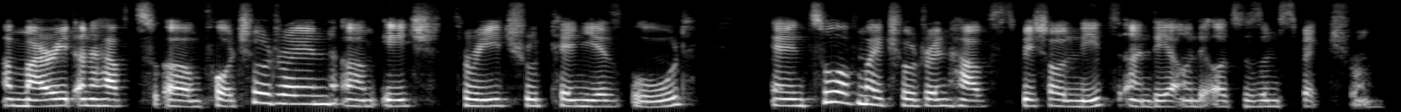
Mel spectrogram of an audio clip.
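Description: A woman from Cameroon, a parent advocate, telling her family's story in an interview, soft-spoken and hesitant with many pauses. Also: on the low side, dry recording, dull audio. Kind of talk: interview answers, personal story.

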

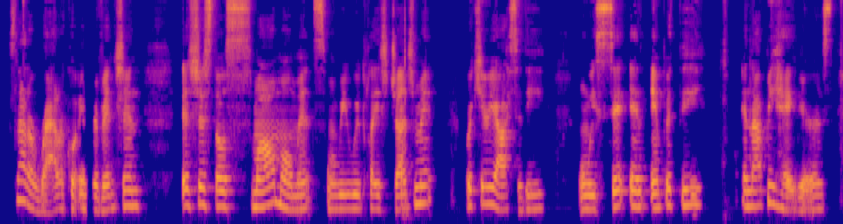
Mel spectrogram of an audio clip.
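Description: A woman with a fairly low voice speaks as a guest on a podcast interview. She talks earnestly about her work as an educator, often stumbling and restarting her sentences. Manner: earnest, passionate, with frequent restarts and repeated words.

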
